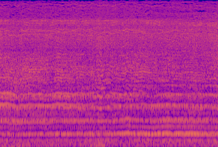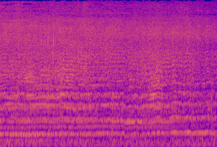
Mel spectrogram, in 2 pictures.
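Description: DJI Mavic Mini drone's propellers buzzing steadily as it hovers, with a brief dip and rise in pitch about seven seconds in.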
